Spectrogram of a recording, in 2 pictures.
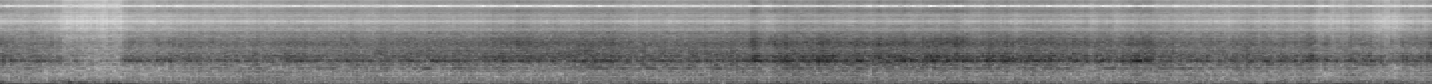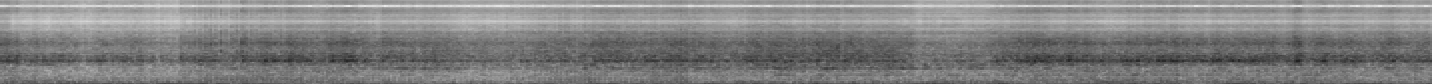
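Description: KTM dirt bike engine running while the bike is ridden along a dirt trail, its level swelling and easing every few seconds with the throttle.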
